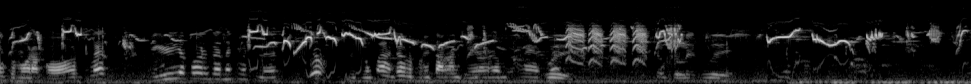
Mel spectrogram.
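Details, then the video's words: Oriental magpie-robin song used as a lure to provoke another bird into singing: a dense run of varied whistled phrases, sweeping and warbling notes and rapid trilled bursts, with some lower harsh harmonic notes mixed in. "pemancing emosi burung kacer"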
